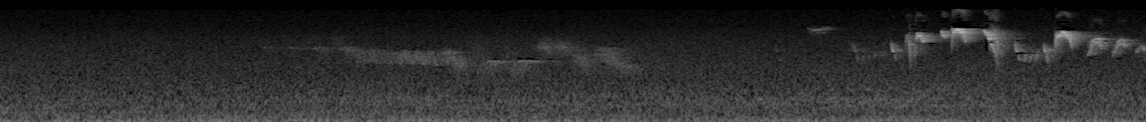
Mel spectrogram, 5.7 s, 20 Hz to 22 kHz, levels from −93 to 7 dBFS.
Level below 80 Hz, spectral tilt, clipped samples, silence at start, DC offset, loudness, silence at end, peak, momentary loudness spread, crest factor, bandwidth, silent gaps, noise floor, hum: -56 dBFS; 0 dB/octave; under 0.1%; 0 s; under 0.1%; -26 LUFS; 0 s; -10 dBFS; 28 LU; 26 dB; 16 kHz; none; -52 dBFS; none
